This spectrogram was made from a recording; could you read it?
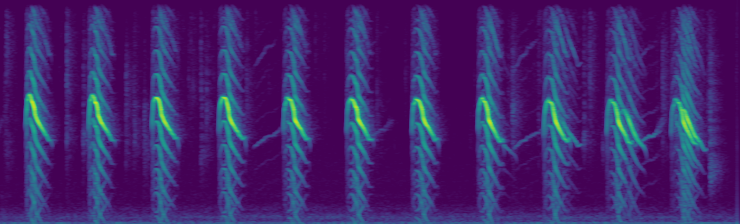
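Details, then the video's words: Lure recording of a young field quail calling its mother: about ten very regular, loud, high peeps, each sliding steeply downward, spaced roughly two thirds of a second apart. "Suara pikat anak burung puyuh memanggil indukan,suara anak puyuh ladang,puyuh sawah"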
